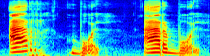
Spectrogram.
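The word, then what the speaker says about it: árbol: that means tree okay arbol and we have an accent mark because we have the stress on the second to last syllable and the word ends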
